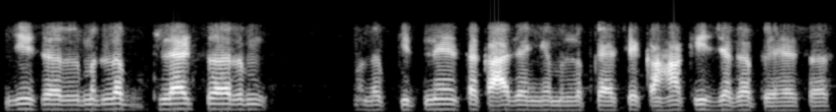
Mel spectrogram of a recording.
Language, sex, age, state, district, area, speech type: Hindi, male, 30-45, Uttar Pradesh, Sonbhadra, rural, conversation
